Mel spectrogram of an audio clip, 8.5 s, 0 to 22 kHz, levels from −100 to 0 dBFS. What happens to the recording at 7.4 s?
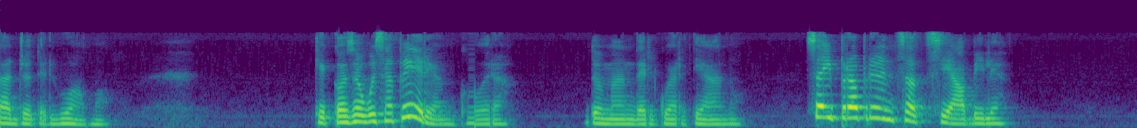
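At 7.41 s there's a brief concealed Bluetooth headset packet loss: about 15 ms went missing, and the receiver patched it by repeating recent waveform, so it sounds like a buzzy tone held at full level, with a small warble where real audio returns.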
